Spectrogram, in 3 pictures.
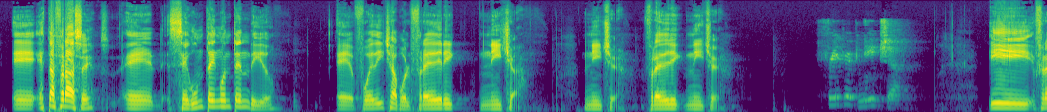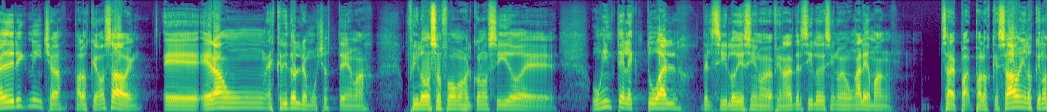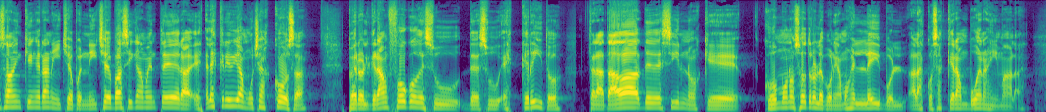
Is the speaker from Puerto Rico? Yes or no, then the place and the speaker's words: yes; Puerto Rico; Como puertorriqueño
